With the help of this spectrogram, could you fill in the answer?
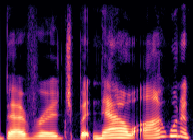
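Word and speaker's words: Beveridge: r i d g I do believe it's pronounced beverage but now I want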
